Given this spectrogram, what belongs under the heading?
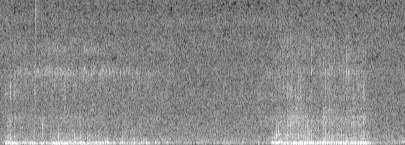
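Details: Boxer dog sleeping on the sofa: low, rattling snores, two long breaths over six seconds against steady room hiss; ordinary snoring.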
